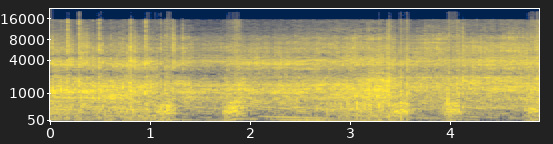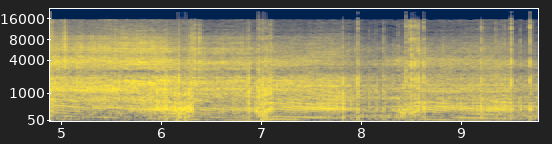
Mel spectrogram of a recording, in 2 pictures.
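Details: 1999 Honda CR250R two-stroke: raspy revving in repeated blips with a loose metallic rattle through the bursts; engine rattle, cause not identified.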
